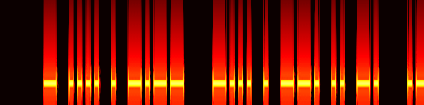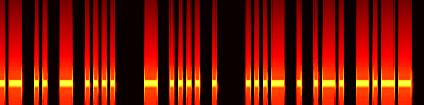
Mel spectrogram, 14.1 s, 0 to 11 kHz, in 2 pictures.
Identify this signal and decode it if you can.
Morse code, heard as a keyed tone, about 17 wpm, 700 Hz. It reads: THEY BEGIN WITH THE VERY
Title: Sentences from Top 1000 Words - Review Part 3 - 17wpm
